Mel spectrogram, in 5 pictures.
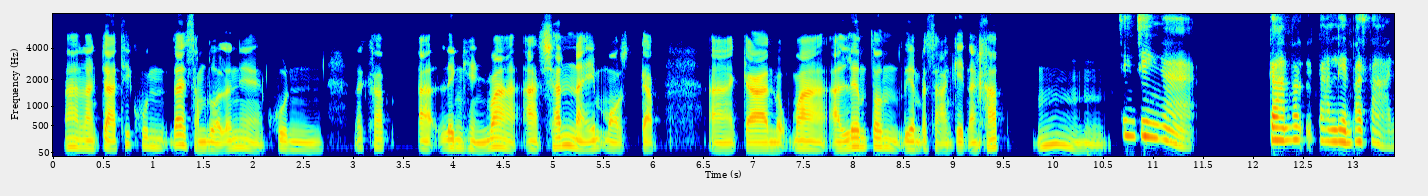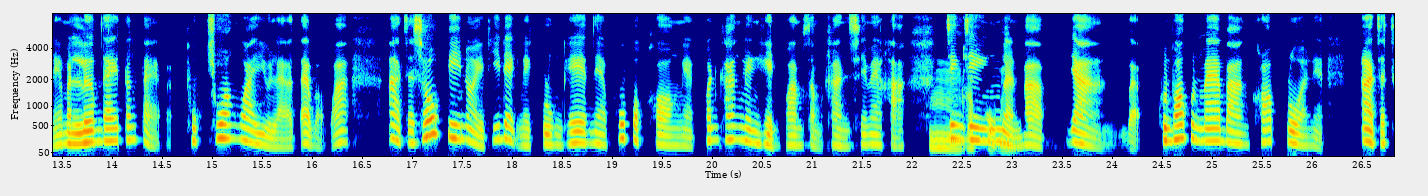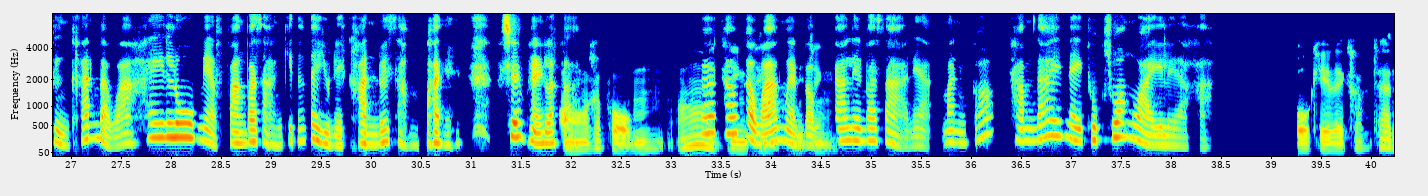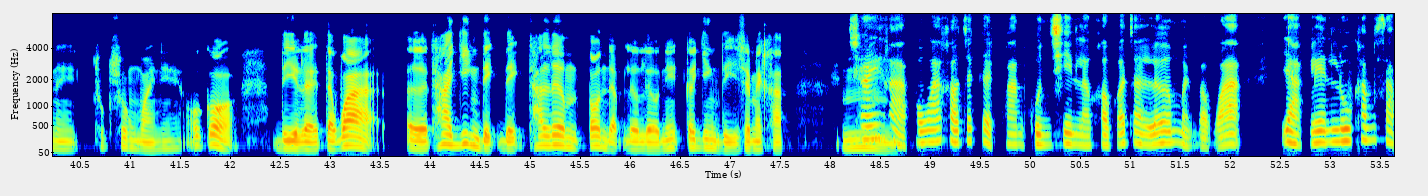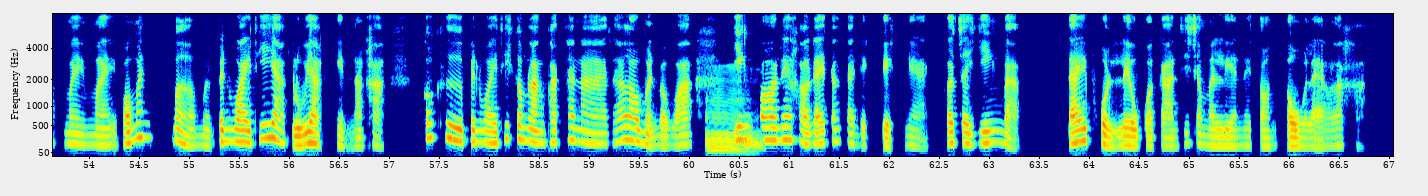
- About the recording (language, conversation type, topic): Thai, podcast, คุณอยากให้เด็ก ๆ สนุกกับการเรียนได้อย่างไรบ้าง?
- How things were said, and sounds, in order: laughing while speaking: "ซ้ำไป"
